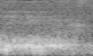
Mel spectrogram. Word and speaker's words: Baal: He's the king of the I don't know how to pronounce the first word. Baal. They follow Baal.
